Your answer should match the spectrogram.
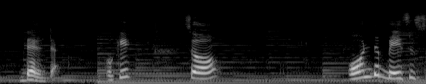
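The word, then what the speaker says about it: Δ: 1 2 etcetera and predominantly this is to be pronounced as delta okay so on the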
